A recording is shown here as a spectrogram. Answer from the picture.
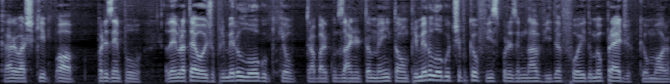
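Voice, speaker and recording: Very fast and fairly even in intonation, a man's medium-pitched voice has a dark, mellow tone and a dry, close sound with no echo. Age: 20s. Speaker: church media team leader. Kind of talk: casual chat.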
